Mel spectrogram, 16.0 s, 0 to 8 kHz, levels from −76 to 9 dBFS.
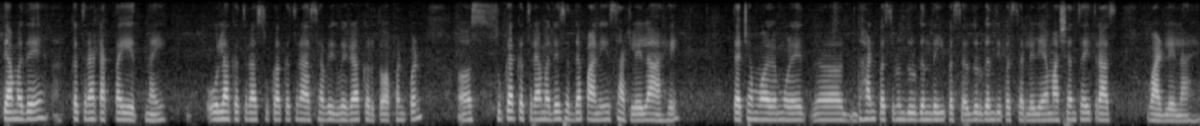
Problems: constant background noise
